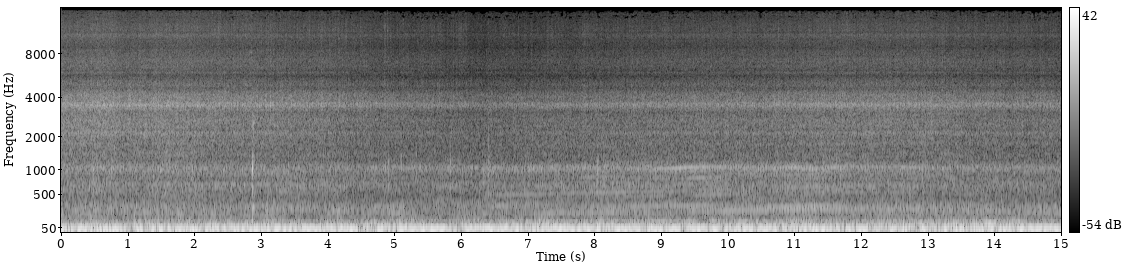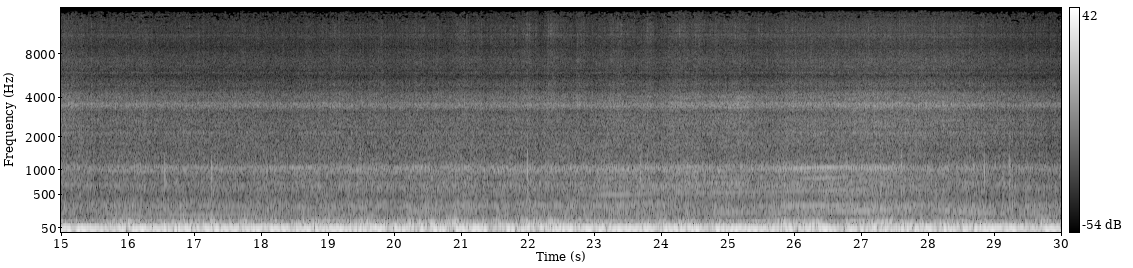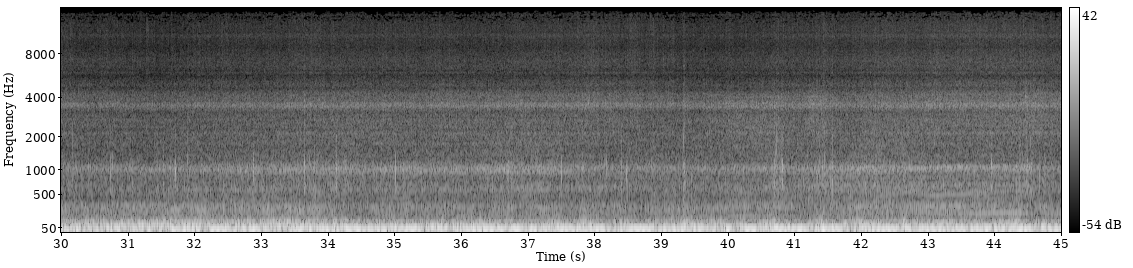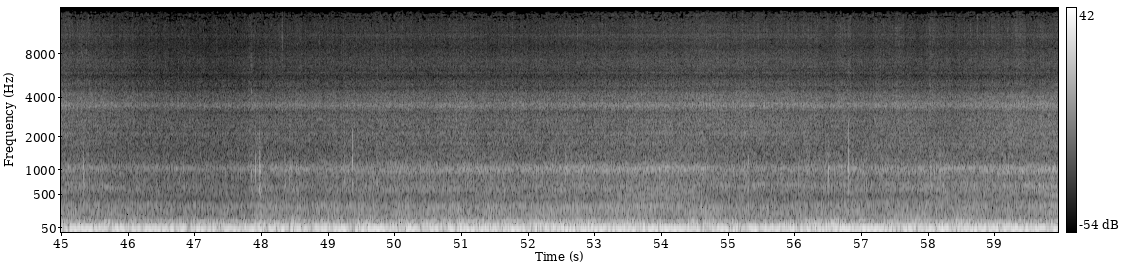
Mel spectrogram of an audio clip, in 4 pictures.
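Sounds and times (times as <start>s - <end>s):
car engine rumble: 0.0s - 59.9s
road noise inside car: 0.0s - 59.9s.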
